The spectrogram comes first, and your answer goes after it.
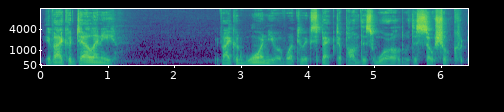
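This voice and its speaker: Deep, raspy, ominous otherworldly being voiced by a man. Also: animated, pushed and bright, heavily acted. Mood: stern warning. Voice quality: raspy, breathy, lapsing into harsh whisper. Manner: slow, halting, repeats phrases, ominous and grave. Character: brooding otherworldly male being warning about cruel mortals. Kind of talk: dark dramatic monologue.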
